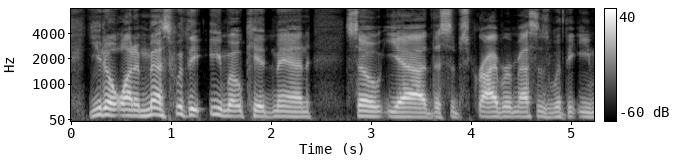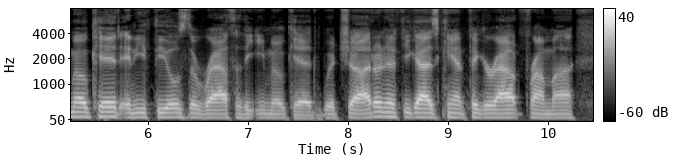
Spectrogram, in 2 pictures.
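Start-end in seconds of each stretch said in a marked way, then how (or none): 0.2-2.4 sarcastic, mocking tough-guy swagger and bravado. Mocking a kid who thinks he is a gangster: imitating the emo kid acting tough. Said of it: "He is like".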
